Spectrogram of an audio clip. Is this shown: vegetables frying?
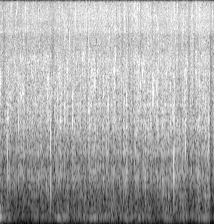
yes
